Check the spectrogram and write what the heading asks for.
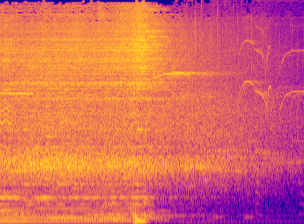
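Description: A live orchestra holds the song's final chord and ends it with a last accented hit about three seconds in, under a large audience cheering. The cheering, with a few whistles, then fades out.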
